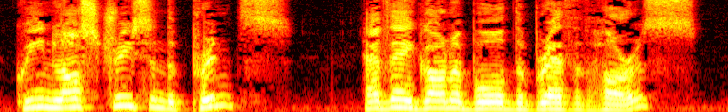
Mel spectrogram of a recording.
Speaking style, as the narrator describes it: Tanus shouted over the heads of the crowd

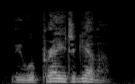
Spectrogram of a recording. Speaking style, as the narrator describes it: Hal said softly

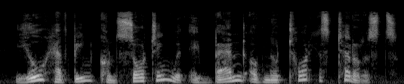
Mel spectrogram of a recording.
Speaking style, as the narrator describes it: said Nogo softly

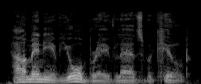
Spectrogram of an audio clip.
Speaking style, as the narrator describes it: Hal lowered his voice as he touched on such a morbid subject

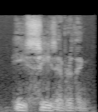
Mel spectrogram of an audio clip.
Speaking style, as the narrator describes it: Hal murmured

